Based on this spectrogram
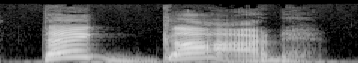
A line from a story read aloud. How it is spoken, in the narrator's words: he cried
